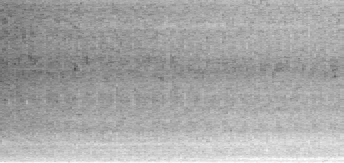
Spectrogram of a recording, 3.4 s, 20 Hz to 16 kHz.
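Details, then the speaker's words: 2005 LBZ Duramax, swapped and 180k, after cleaning worn injectors, idling under an hour: a light typewriter tick about three per second over the rumble, one injector louder than the rest, owner suspects number 2 at the front. "one injector is a lot louder than the rest of them. Typewriter tick, kind of. Just one of them."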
